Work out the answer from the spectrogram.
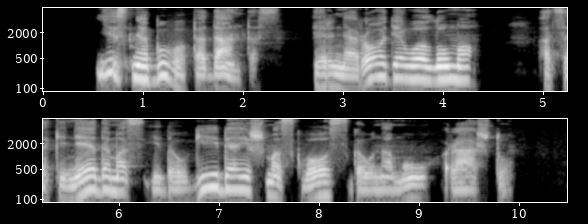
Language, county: Lithuanian, Telšiai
